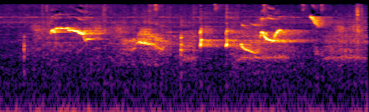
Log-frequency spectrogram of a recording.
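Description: Palm cockatoos call back and forth at their nest hollows, giving a string of whistled, rising and falling notes and sharp chirps at moderate distance with faint background hiss.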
